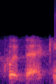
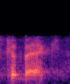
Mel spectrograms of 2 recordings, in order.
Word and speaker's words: Quebec: I at one time was taking a trip up into Canada, in Quebec, Canada, and that's the right way to pronounce that. It's not Quebec, it's Quebec.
